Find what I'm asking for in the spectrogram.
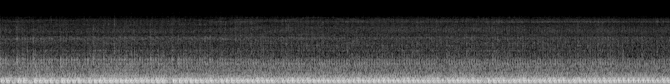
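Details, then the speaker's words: Honda C50 motorcycle fitted with a swapped-in Zongshen Z190 engine and original-style exhaust, started with a bit of choke. Steady, even single-cylinder idle with a deep, loud exhaust bark and no knocks or misses; it runs healthy but is loud. "All right. Well, it's not quiet at all. It's really not"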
